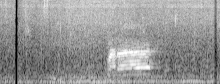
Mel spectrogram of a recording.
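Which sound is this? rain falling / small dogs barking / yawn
rain falling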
